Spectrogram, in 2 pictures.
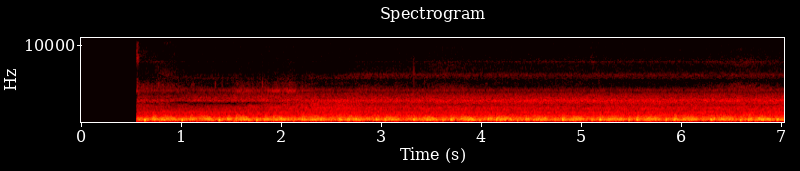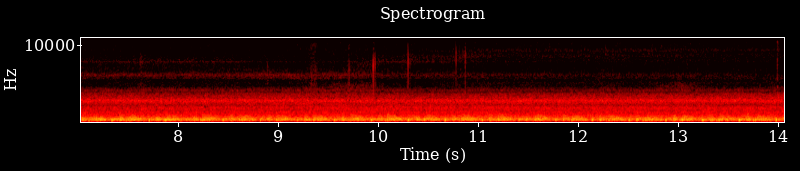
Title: Sonoline B Fetal Doppler Baby's heartbeat at 13 weeks 4 days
